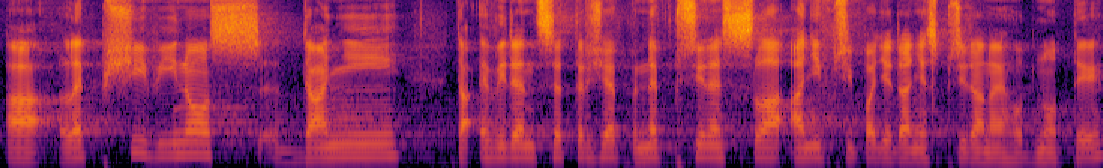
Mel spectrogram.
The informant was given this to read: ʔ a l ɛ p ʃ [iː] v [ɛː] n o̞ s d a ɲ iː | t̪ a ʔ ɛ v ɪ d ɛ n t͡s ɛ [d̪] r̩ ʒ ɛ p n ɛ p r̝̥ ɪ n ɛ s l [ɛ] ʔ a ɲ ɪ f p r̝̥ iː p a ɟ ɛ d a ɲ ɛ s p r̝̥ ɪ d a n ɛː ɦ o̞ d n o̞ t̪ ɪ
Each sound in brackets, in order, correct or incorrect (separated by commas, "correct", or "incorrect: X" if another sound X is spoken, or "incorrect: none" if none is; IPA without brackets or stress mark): correct, incorrect: iː, incorrect: t̪, incorrect: a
